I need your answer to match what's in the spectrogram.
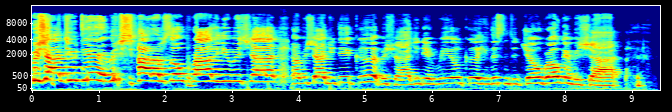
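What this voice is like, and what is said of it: Impression of a fighter's mother. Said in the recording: “great impression of Rashad's mom”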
